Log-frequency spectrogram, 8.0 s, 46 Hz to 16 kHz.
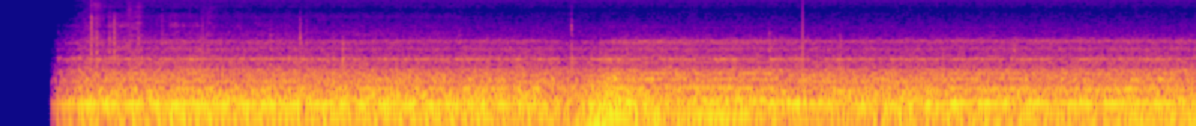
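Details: BMW E90 320i at idle: steady low rumble with gritty grinding from the front of the engine, present only with AC off, gone when AC is switched on; owner suspects AC compressor bearings, unconfirmed.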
